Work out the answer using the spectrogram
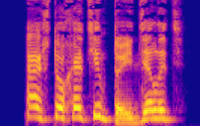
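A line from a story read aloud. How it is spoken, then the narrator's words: Loud squeak, bat. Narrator (Russian): громко пискнула летучая мышь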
